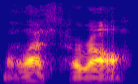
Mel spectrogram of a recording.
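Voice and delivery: slow, drawn out, solemn. Acted. Proud man savouring his last hurrah, slow and solemn. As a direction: let each word sink in slowly.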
